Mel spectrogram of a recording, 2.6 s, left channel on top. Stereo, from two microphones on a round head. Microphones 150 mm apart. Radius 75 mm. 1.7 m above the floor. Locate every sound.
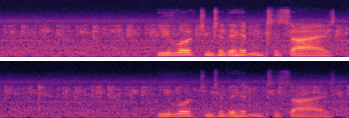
1.2 s a man speaking: 55° left (ahead or behind)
